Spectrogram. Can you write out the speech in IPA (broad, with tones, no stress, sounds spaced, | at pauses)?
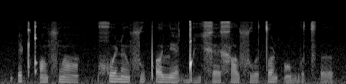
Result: ʔ i˦ ʈ qʼ ɔ̃˨ sʷ ɑ̃˦˨ | χʷ i˦ ɳ ɛ̃˨ sʷ ə˦˨ pʼ ʌ˦ lʲ æ˨ ɡ͡ǃ ĩ˨ x ɛ˨ x ɑ˦ sʷ ə˞˨ t ɔ˦ ɳ ʔ ɔ̃˨ b ʊ˦ t͡sʼ ə˨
